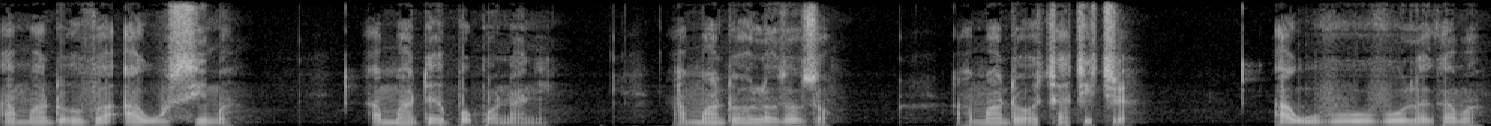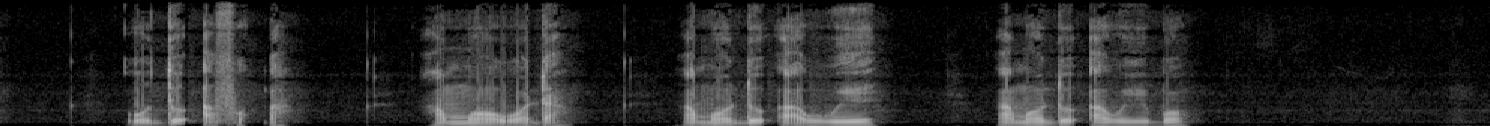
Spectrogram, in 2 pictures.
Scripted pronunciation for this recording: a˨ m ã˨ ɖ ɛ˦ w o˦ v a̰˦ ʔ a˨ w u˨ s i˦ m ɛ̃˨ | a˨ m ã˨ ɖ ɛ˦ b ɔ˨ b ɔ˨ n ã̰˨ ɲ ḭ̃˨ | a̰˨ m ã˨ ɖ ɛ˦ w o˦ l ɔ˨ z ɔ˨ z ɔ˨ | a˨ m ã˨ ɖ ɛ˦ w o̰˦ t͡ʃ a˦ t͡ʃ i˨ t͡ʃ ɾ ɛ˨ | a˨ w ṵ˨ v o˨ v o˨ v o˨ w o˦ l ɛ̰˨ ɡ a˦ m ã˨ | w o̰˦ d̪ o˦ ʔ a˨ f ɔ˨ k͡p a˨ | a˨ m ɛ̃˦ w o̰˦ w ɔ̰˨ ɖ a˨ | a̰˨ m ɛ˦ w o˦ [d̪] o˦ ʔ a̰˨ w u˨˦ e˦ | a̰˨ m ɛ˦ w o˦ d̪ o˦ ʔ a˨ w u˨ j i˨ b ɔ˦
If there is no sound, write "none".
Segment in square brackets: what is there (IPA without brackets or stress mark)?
d̪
